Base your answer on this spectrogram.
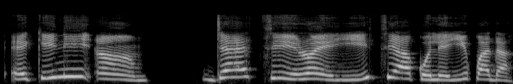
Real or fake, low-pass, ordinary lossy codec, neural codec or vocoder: fake; none; none; vocoder, 22.05 kHz, 80 mel bands, WaveNeXt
